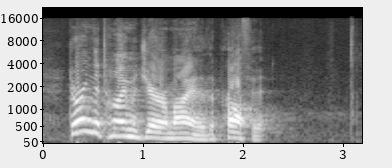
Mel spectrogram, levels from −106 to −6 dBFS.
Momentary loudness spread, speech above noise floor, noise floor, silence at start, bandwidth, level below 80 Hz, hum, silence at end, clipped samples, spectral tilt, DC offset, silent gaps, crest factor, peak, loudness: 4 LU; 42 dB; -52 dBFS; 0.25 s; 16 kHz; -54 dBFS; none; 0.1 s; under 0.1%; -6 dB/octave; under 0.1%; none; 12 dB; 0 dBFS; -10 LUFS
